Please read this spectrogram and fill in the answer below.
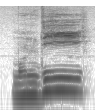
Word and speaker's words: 문디: 경상도 사투리로는 문둥이를 문디라고 합니다. 뒷자를 뒤로 쭉 길게 좀 발음을 빼야 되는데 문디 예 이렇게 발음을 합니다.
